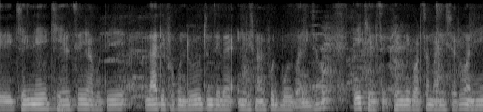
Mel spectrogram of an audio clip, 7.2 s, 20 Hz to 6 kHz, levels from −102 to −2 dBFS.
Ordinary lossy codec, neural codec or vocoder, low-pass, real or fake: none; none; 5.4 kHz; real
